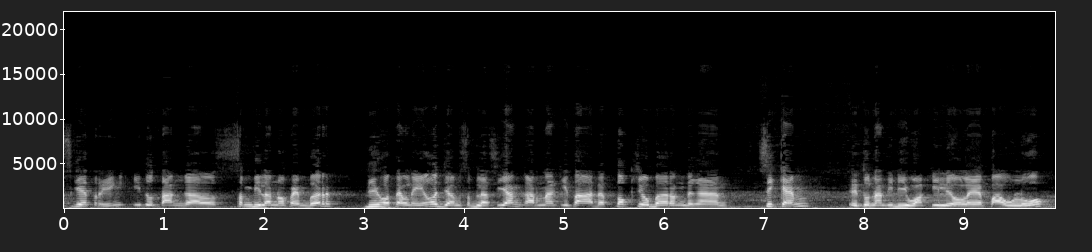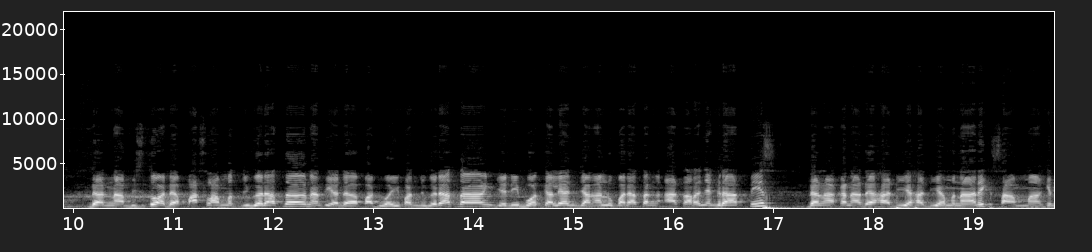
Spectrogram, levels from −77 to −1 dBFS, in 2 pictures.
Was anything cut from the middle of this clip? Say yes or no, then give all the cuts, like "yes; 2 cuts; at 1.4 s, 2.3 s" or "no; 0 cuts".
no; 0 cuts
